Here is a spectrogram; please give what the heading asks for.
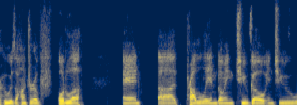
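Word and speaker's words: Odayla: having the mentor who is a hunter of odala and uh probably I'm going to go into uh that cult myself Kent uh from Drew and chat it's usually pronounced odyla okay no dialer okay okay thank you is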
